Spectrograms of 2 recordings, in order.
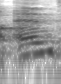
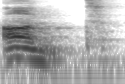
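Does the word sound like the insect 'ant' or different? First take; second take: like ant; different. First: It sounds like the insect word ant. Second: It does not sound like the insect word. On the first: The speaker calls it wrong. "aunt is like a, it's like a bug" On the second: The speaker calls it right. "No, no, no, aunt"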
